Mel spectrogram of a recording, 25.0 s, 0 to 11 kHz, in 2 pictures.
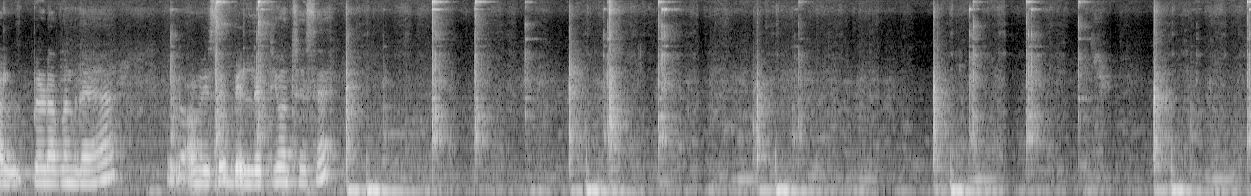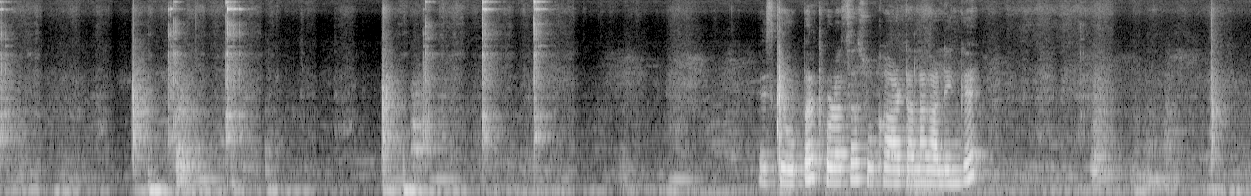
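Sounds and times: rolling pin clacking on wooden board: 1.7 - 8.2, 9.3 - 12.8, 13.8 - 15.3, 16.3 - 18.2.

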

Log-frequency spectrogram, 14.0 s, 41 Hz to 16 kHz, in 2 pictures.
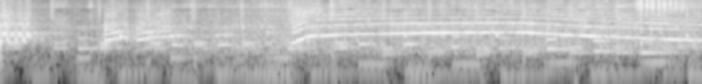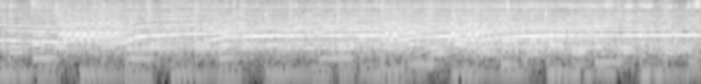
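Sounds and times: background music with steady beat: 0.0 - 14.0
siren wailing: 2.9 - 14.0.

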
